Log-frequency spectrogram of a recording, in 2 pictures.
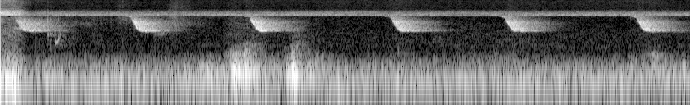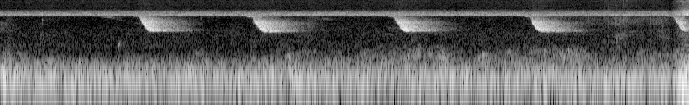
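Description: A bird calling a short downward-sliding whistle over and over, about eleven times at an even pace of a little more than one a second, over a faint steady high tone. There is a brief low sound about one and a half seconds in.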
